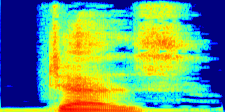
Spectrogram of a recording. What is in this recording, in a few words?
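"jazz", Australian English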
